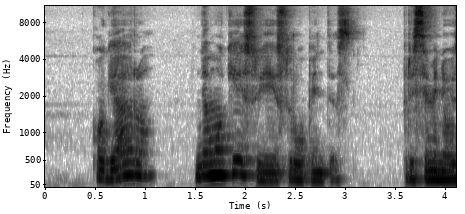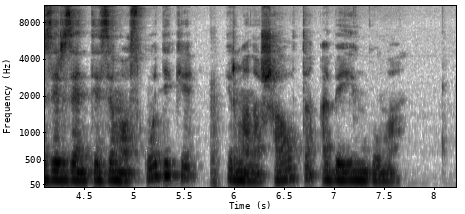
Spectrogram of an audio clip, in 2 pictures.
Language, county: Lithuanian, Šiauliai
